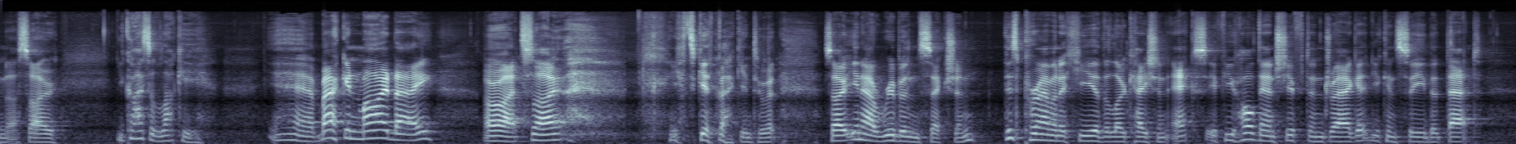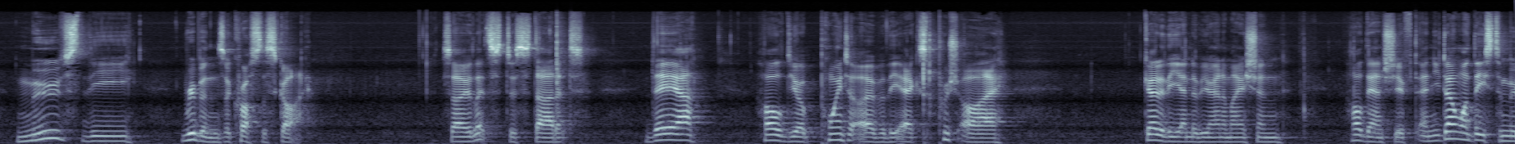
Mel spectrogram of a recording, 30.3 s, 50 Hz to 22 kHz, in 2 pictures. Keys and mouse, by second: 6.2 middle click, 6.6 ctrl+middle click, 7.4 middle click, 7.8 ctrl+middle click, 8.1 middle click, 8.5 ctrl+middle click, 9.7 middle click, 9.9 ctrl+space, 10.1 middle click, 11.7 shift+click, 26.5 click, 26.5 i, 28.9 shift+click.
